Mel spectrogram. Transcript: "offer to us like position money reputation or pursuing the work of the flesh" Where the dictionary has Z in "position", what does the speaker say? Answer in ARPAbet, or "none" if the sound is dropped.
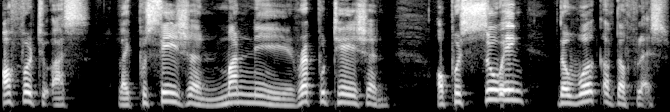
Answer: S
